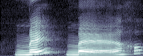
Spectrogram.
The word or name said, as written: mais — mère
